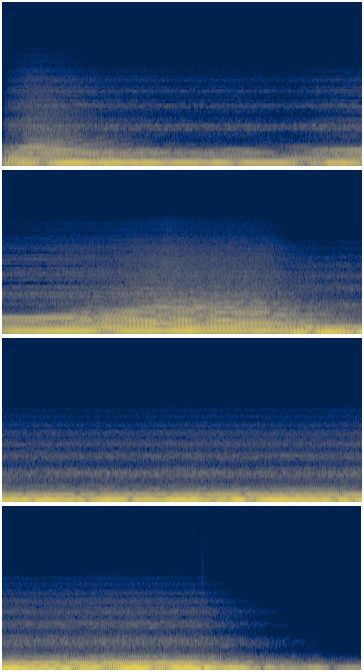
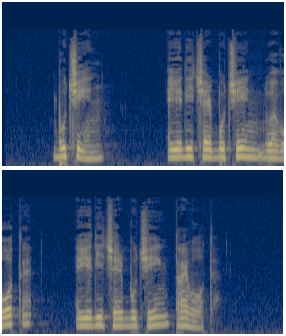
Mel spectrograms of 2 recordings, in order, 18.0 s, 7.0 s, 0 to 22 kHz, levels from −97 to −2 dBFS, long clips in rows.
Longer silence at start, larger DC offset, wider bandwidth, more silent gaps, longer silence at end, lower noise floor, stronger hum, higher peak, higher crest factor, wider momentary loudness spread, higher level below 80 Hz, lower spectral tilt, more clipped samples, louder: second, 0 s vs 0.65 s; neither; second, 1.9 kHz vs 12 kHz; neither; second, 0 s vs 0.8 s; second, -44 dBFS vs -72 dBFS; neither; first, -10 dBFS vs -14 dBFS; second, 12 dB vs 18 dB; second, 10 LU vs 15 LU; first, -22 dBFS vs -60 dBFS; first, -12 dB/octave vs -5 dB/octave; neither; first, -27 LUFS vs -31 LUFS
